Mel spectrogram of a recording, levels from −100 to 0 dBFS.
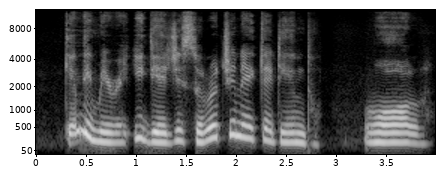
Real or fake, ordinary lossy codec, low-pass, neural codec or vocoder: fake; none; none; codec, 24 kHz, 1 kbps, SNAC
